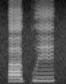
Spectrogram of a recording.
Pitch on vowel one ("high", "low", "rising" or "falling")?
low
